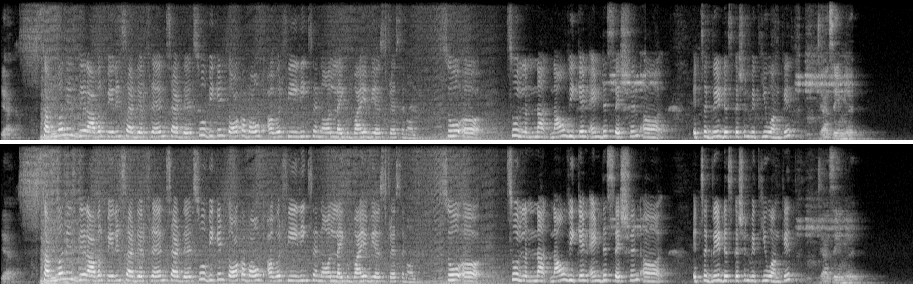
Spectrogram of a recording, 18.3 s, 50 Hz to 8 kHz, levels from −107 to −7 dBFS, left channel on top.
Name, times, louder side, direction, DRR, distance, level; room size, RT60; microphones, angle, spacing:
voice 1, 0.0-0.4 12.2-12.9 13.4-13.5 15.9-17.1, left 2 dB, 70° left, 1.3 m, -36 dB
voice 2, 0.5-8.3 8.8-9.6 10.2-13.2 13.9-15.8, right 2 dB, 30° right, 0.7 m, -25 dB
sound 1, 0.8-11.6, right 1 dB, 60° right, 1.5 m, -37 dB
14.5 x 7.5 x 5.7 m
head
